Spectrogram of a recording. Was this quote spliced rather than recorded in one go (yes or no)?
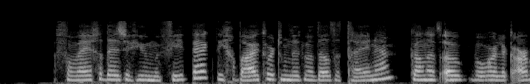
yes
